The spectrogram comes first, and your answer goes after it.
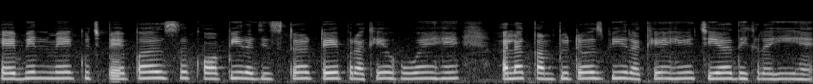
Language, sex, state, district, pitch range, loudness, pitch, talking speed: Hindi, female, Chhattisgarh, Balrampur, 260-280 Hz, -18 LUFS, 275 Hz, 150 wpm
